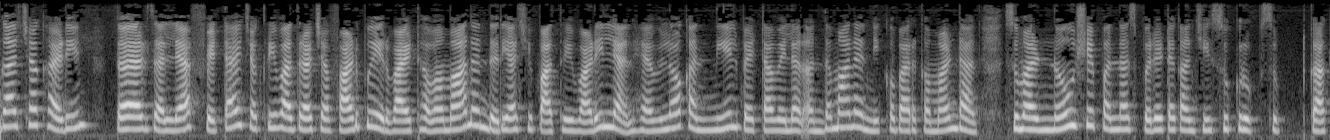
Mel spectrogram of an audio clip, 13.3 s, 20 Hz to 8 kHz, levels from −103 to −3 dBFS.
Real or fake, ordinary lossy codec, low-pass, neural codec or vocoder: real; none; 7.2 kHz; none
